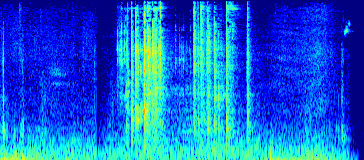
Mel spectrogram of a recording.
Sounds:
coin (dropping)
home sounds

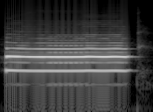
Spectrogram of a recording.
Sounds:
woodwind instrument
music
musical instrument

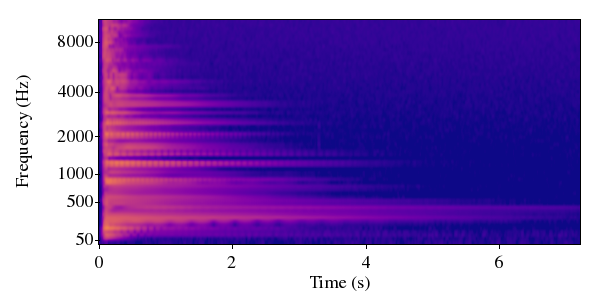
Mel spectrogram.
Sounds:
acoustic guitar
plucked string instrument
musical instrument
music
strum
guitar

